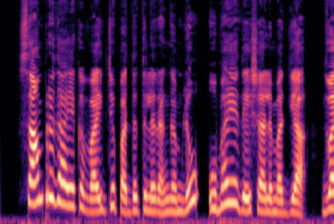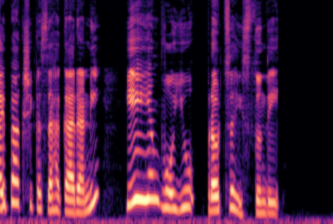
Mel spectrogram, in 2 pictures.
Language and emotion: Telugu, neutral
